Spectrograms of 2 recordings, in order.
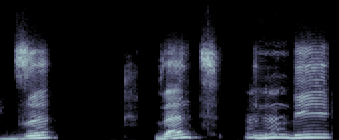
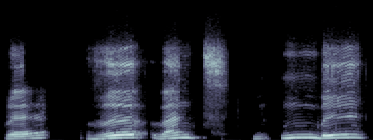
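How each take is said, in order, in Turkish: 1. İlk kelime net bir z sesiyle başlıyor. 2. İlk kelime peltek bir th sesiyle başlıyor.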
